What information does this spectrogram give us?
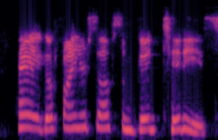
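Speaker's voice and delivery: cheeky, in-character jeering heckling call. Voicing a character yelling after someone walking away: yelling in character. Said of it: "wants to yell".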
